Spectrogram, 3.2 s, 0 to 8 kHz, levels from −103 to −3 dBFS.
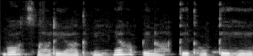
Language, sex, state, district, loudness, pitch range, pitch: Hindi, female, Uttar Pradesh, Etah, -20 LUFS, 200-265 Hz, 205 Hz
